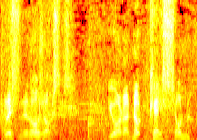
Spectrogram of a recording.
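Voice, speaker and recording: A man's voice: on the high side, normal speed, a crowd in the background, lightly acted. A male actor playing a stern, blunt middle-aged farm boss in a radio drama, scolding as he speaks. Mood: angry, scolding. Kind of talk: 1980s radio drama acting.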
